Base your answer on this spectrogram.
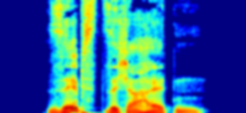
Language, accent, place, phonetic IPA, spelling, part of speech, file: German, Germany, Berlin, [ˈzɛlpstzɪçɐhaɪ̯tn̩], Selbstsicherheiten, noun, De-Selbstsicherheiten.ogg
- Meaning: plural of Selbstsicherheit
